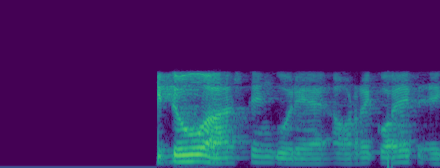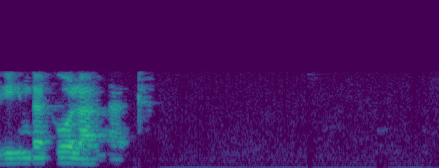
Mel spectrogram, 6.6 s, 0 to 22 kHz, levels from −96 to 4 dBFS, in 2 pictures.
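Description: At 2.91 s the stream loses about one packet's worth of speech, 30 ms, and the receiver bridges the gap by repeating the last pitch cycle until 2.94 s. This packet loss with pitch repetition sounds like a brief, slightly buzzy held note within the telephone-band audio.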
